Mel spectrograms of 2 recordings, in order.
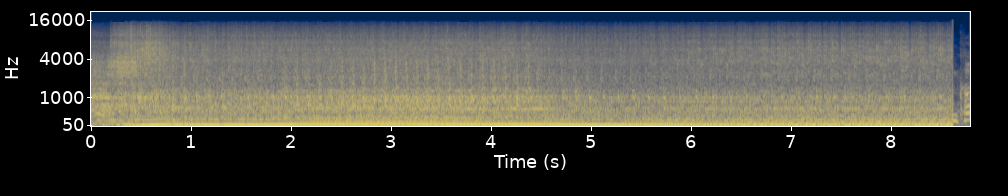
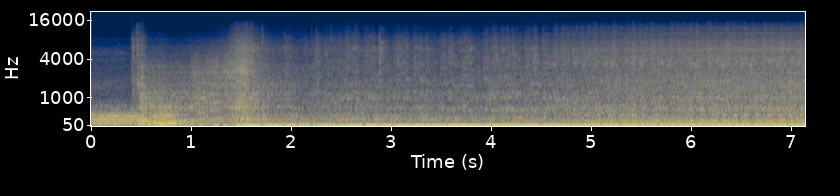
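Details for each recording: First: Old dump truck engine at idle after the oil leak was fixed with a new gasket cut from oil-rated paper: deep, even rumble holding a steady idle with no knocks or misses; good oil pressure and no leaks. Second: Cheap old dump truck with new spark plugs, the fuel pump turned off because it is too strong, so the engine is running only on carburetor float-bowl fuel. Brief crank, then it catches and holds a loud, deep, steady run.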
